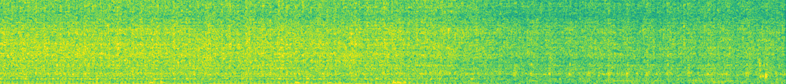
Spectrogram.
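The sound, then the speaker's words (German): A tractor driving on the left runs in a steady, low rumbling drone, then eases to a quieter, rougher idle partway through. No one speaks. “Weil Eigentlich hätte ich rechts fahren müssen, aber dieser Traktor fährt halt einfach links.”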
